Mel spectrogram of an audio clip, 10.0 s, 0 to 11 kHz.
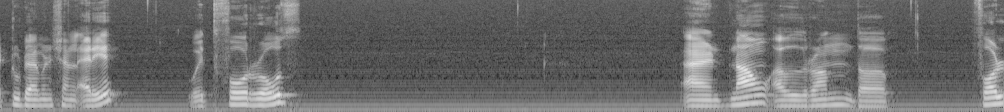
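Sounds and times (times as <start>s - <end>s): man speaking: 0.0s - 1.3s, 1.9s - 3.1s, 6.8s - 9.0s, 9.8s - 10.0s
electrical mains hum: 0.0s - 10.0s.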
